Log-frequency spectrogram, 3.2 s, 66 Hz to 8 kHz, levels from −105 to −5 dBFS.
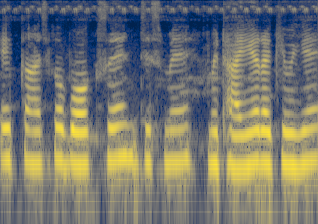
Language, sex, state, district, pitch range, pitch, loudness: Hindi, female, Uttar Pradesh, Jalaun, 235-255 Hz, 245 Hz, -17 LUFS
